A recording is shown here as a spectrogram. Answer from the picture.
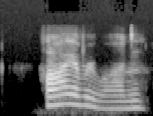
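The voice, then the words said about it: Sad-sounding voice. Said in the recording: “Why do you sound so sad?”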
